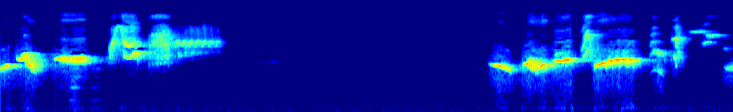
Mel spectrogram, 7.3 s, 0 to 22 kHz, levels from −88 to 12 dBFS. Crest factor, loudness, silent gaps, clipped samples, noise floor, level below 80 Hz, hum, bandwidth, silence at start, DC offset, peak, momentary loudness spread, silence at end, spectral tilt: 20 dB; -17 LUFS; none; under 0.1%; -85 dBFS; under -90 dBFS; none; 13.5 kHz; 0 s; under 0.1%; -4 dBFS; 19 LU; 0.05 s; 7 dB/octave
